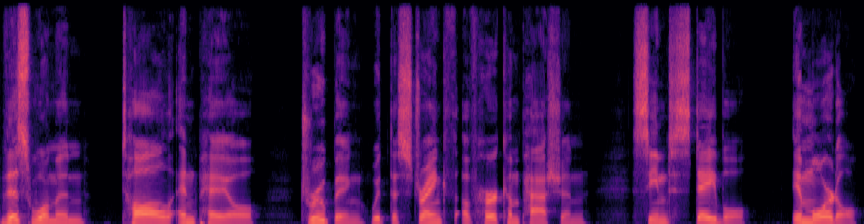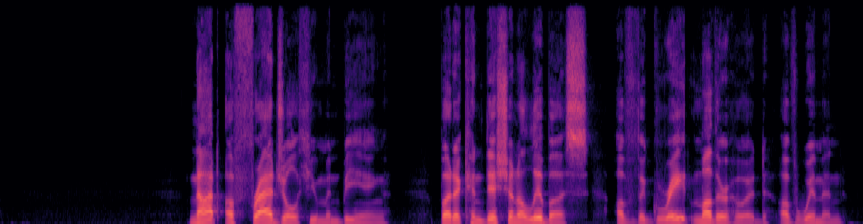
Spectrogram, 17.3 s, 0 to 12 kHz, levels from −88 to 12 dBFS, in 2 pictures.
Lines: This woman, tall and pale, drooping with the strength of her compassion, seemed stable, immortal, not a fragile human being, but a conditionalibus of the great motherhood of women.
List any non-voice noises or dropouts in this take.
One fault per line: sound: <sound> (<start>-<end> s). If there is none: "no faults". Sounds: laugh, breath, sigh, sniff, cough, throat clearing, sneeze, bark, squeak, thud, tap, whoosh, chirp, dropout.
no faults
